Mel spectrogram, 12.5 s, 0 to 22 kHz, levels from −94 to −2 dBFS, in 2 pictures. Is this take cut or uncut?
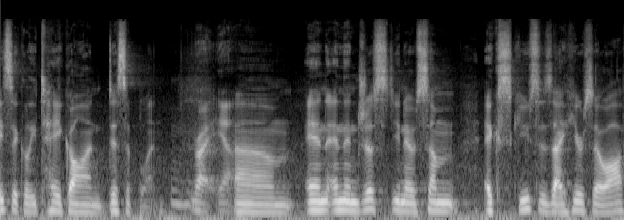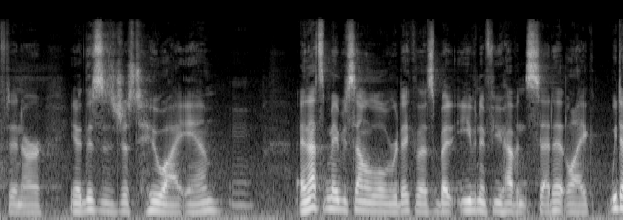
uncut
